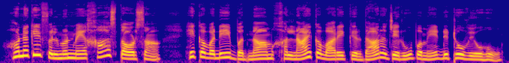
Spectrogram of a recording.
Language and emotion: Sindhi, neutral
